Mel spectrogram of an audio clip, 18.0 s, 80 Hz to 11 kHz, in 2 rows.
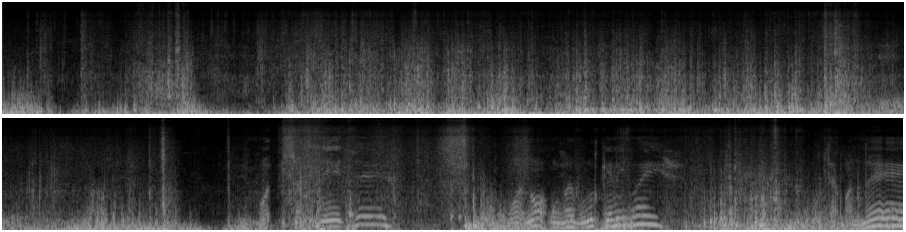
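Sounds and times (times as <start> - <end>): wind rumbling on microphone: 0.0 - 18.0
rummaging through rubbish bin: 1.1 - 9.0, 11.8 - 18.0.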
